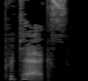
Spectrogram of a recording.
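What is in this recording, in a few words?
"protects", British English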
